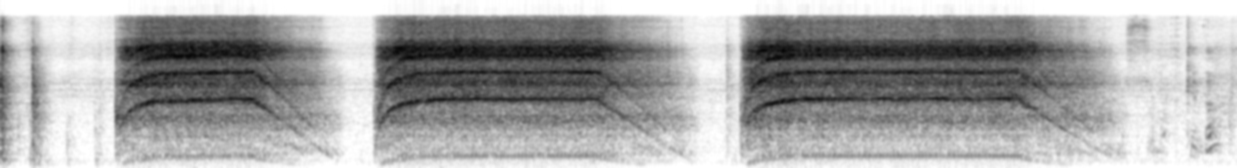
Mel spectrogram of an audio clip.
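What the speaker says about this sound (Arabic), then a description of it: "هبدا كده اضرب تاني" Electric blender whirring loudly through three long bursts, each running a couple of seconds with short pauses between, blending a luncheon meat mixture; no talk.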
